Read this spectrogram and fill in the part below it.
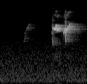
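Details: Young male Celestial parrotlet, eight weeks old, gives a faint thin note and then one sharp, loud, very high chirp lasting under half a second, in an otherwise quiet room.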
